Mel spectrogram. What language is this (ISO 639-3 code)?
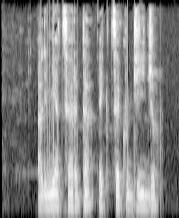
epo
